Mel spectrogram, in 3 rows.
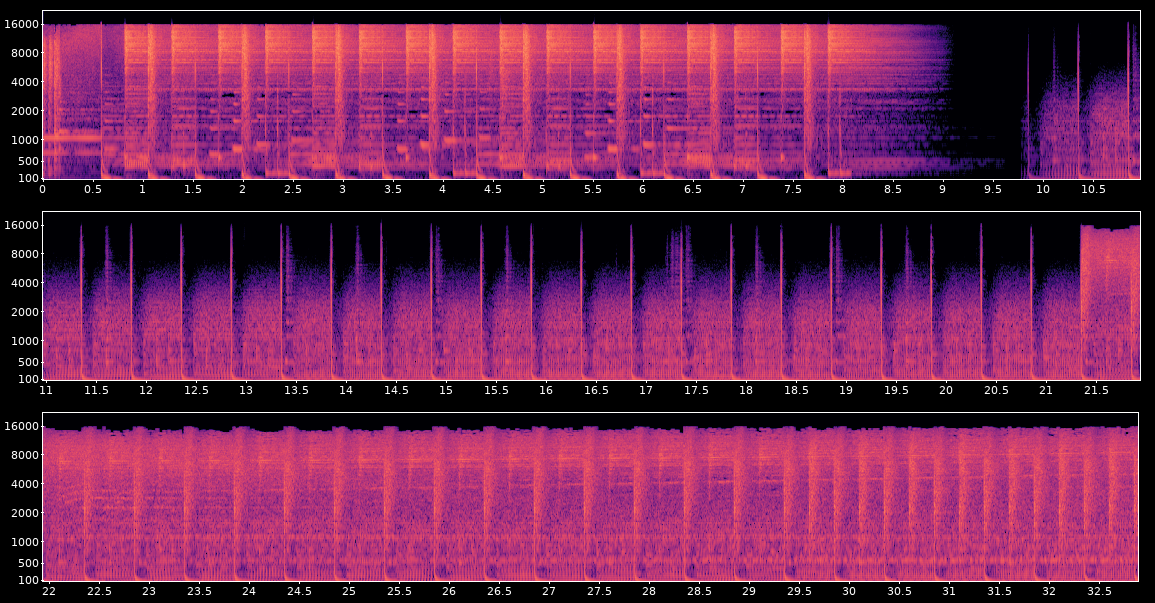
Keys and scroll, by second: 1.8 ctrl+t, 19.3 ctrl+a.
